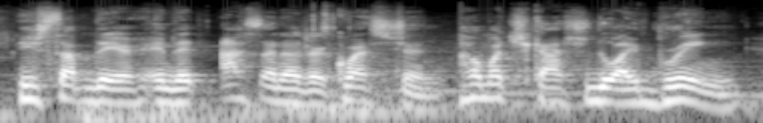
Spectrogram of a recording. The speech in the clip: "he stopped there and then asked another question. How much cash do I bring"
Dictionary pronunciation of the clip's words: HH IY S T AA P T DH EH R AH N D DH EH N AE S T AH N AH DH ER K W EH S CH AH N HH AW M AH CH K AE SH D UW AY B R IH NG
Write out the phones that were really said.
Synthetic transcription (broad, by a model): HH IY S T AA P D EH R AH N D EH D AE S AH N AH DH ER K W EH S CH AH N HH AW M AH CH K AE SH D UW AY B R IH NG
